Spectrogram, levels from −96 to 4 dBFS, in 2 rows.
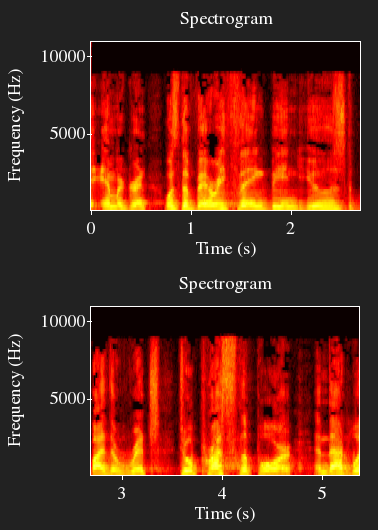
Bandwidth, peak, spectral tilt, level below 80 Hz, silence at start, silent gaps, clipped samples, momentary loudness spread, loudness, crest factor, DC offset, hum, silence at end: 9.4 kHz; -4 dBFS; -5.5 dB/octave; -74 dBFS; 0 s; none; under 0.1%; 6 LU; -22 LUFS; 18 dB; under 0.1%; none; 0 s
